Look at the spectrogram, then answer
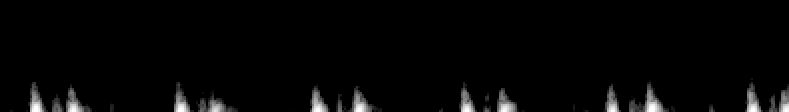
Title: Let's Relax Now: ASMR Heartbeat Sounds Guiding You To Sleep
